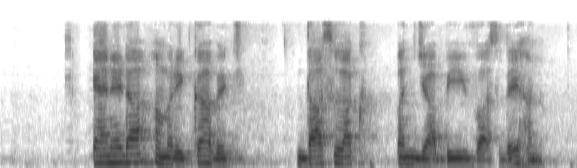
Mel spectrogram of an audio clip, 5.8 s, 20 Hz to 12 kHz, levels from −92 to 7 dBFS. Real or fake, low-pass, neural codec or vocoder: real; 7.2 kHz; none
